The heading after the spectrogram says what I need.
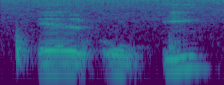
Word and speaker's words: loi: On aurait la même prononciation dans loi. L-O-I, la loi.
